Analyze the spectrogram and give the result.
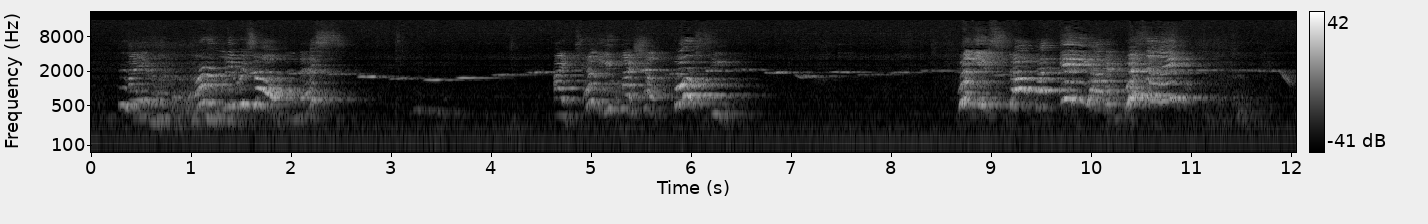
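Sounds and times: person whistling: 0:02.5 - 0:04.9, 0:05.8 - 0:08.7, 0:11.2 - 0:12.0.

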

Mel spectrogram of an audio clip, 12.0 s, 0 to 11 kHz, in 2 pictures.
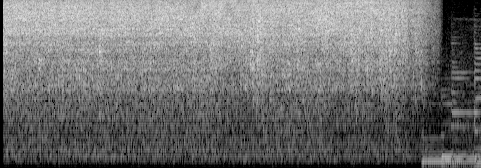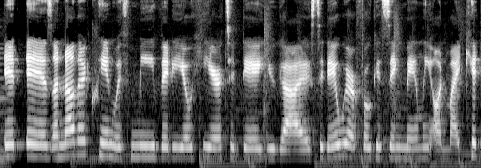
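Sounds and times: faucet running into sink: 0:00.0 - 0:05.3
music with low sustained notes: 0:05.3 - 0:06.2, 0:06.8 - 0:12.0.

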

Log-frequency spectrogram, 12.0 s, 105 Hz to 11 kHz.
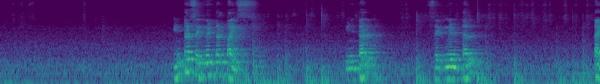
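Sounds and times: chalk scratching on blackboard: 0:00.1 - 0:00.8, 0:04.7 - 0:12.0.

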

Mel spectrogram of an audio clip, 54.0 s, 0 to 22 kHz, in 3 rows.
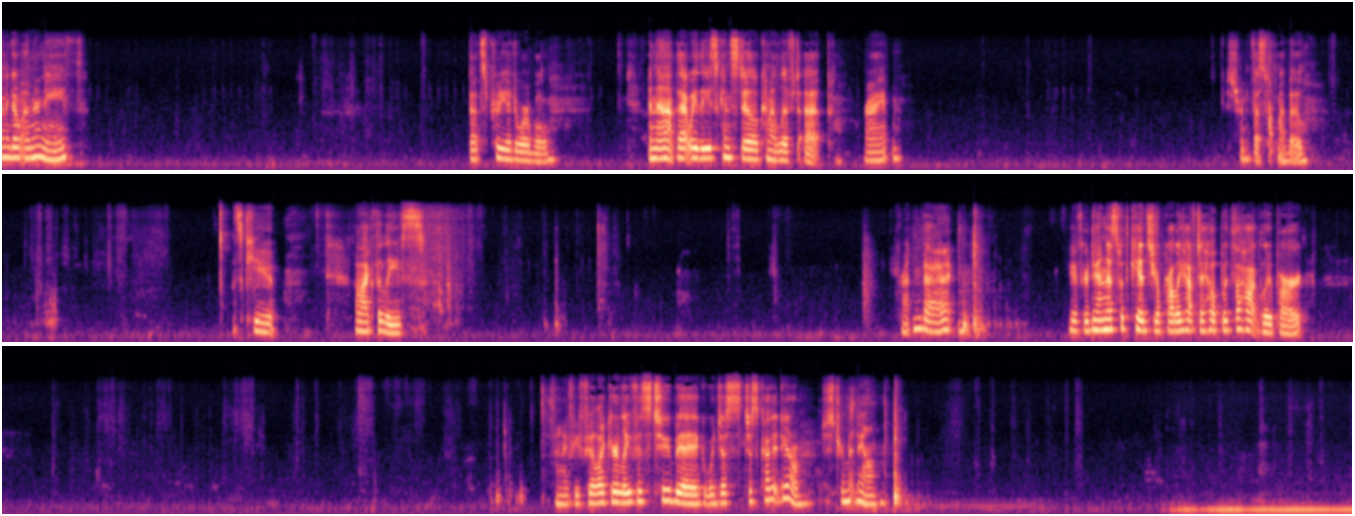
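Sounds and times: hands handling fabric: 0:17.7 - 0:21.4, 0:36.4 - 0:43.4, 0:47.8 - 0:54.0.

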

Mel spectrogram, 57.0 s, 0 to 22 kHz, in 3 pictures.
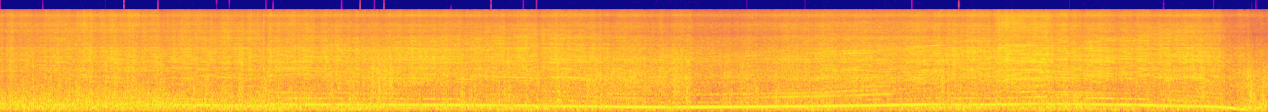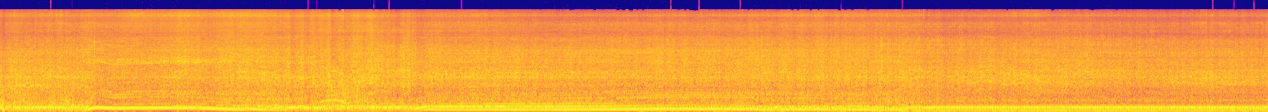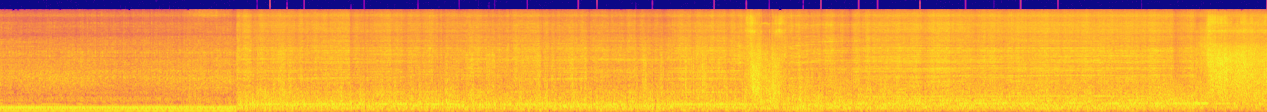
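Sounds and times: motorcycle engine revving: 0:00.0 - 0:57.0
wind and road noise: 0:00.0 - 0:57.0.

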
